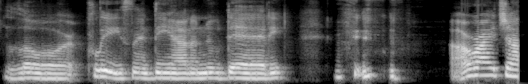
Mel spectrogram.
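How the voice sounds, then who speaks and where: A woman's voice: low-pitched, drawn-out words, highs cut off. An American woman hosting a commentary channel, giving a casual gossip recap in a sassy, mocking, colloquial way. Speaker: commentary channel host and narrator.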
